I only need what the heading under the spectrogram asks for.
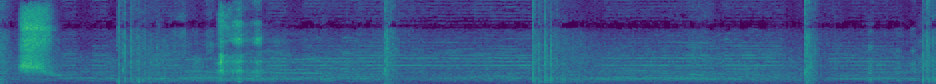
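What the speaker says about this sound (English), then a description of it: "Oh, okay, those are fireworks." Fireworks and firecrackers bang during England football fans' celebrations at the final whistle in London: scattered loud sharp cracks and pops over a constant street crowd roar, with voices nearby.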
